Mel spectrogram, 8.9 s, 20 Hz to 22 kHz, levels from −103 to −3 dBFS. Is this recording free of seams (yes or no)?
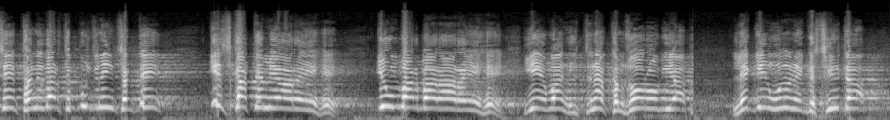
no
